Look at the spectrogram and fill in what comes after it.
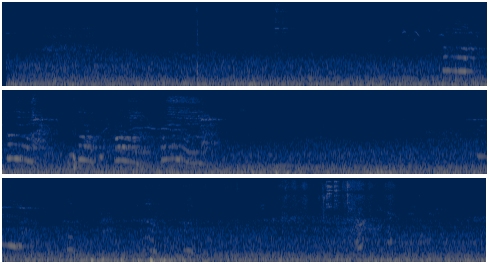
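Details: Siberian Husky named Princess Blue playing with her friends through a fence: clusters of short, high, sliding whimpers and yips around the middle, a few more later, over a steady low rumbling background.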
